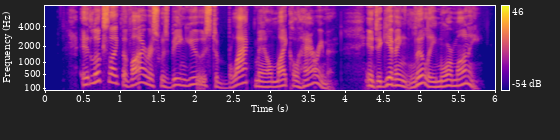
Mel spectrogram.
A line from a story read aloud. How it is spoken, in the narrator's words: she blurted to his back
